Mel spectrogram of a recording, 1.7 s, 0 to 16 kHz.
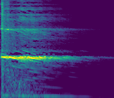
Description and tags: Rikochet V2 Medium 2
Bang, Gunshot, Loud, Pew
